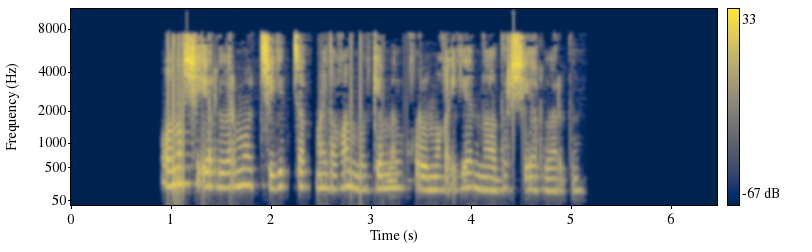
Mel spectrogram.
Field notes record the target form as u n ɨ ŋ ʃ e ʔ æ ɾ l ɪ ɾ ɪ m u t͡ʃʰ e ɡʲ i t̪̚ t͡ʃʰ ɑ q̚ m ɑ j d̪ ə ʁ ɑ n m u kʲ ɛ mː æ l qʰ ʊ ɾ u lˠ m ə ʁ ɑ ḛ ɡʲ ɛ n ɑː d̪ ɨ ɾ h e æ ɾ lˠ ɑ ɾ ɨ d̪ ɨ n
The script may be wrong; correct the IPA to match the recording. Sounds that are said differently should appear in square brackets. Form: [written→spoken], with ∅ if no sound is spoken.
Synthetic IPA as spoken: u n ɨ ŋ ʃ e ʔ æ ɾ l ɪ ɾ ɪ m u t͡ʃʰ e ɡʲ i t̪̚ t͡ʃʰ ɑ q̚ m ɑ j d̪ ə ʁ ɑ n m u kʲ ɛ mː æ l qʰ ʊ ɾ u lˠ m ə ʁ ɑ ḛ ɡʲ ɛ n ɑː d̪ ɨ ɾ [h→ʃ] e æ ɾ lˠ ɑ ɾ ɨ d̪ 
